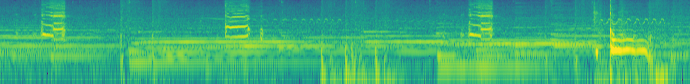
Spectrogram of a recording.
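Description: A chicken in the video game Eternal Sonata clucks in short bursts over soft game music, with a louder squawk near the end; no speech.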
